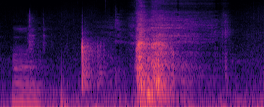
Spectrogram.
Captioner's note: unsympathetic laughter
